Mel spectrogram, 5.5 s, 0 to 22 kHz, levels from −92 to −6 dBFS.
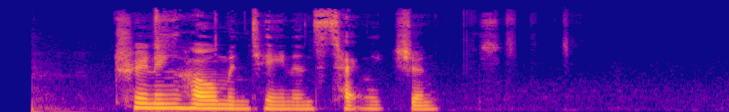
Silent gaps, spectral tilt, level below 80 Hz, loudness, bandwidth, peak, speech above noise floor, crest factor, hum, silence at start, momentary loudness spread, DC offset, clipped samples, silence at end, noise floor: none; -5 dB/octave; -60 dBFS; -23 LUFS; 16 kHz; -2 dBFS; 47 dB; 24 dB; none; 0.25 s; 24 LU; under 0.1%; under 0.1%; 1.65 s; -70 dBFS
